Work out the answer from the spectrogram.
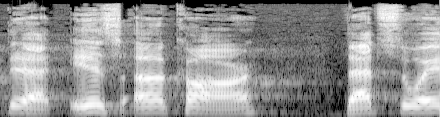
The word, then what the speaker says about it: Issachar: Issachar, if you could remember it like that, Issachar, that's the way it's pronounced.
